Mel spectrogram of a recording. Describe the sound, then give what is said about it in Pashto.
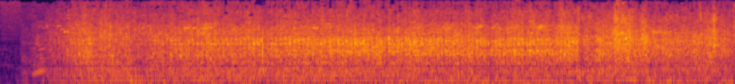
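Steady roar of road traffic as trucks and cars loaded with household belongings travel the highway toward the Torkham border in Pakistan. The dense engine rumble rises quickly at the start, then holds loud and unbroken. “له اسلام آباد او راولپنډۍ څخه خیبر پښتونخوا او بیا تورخم خوا ته غزیدلی سړکونه نن سبا یو ځل بیا پر هغو لاریو او موټرو ډک دي چې د افغان کډوالو کډې پکې بار دي”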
